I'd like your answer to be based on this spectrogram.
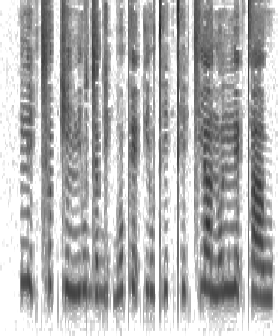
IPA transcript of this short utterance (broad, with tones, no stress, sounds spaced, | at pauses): n̪ i˦ ʔ t͡sʰ ə˦ k̚ ɕ ĩ˧ n m j u˥˧ d͡z ə˦ ɡ i˨ t̚ b o˦ pʰ e˦ ʔ k j u˧ t̪ʰ i˦ k̚ t̪ʰ i˦ ʔ t͡sʰ j a˥˧ n̪ o˦ n ŋ e˦ ʔ t̪ʰ a˧ w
